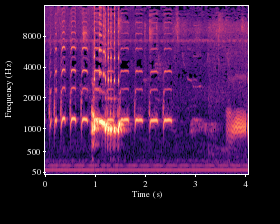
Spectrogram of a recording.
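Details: A local zebra dove sings a loud lure song said to provoke other doves. A row of brief clipped notes surrounds a rich trilled coo, then fades into softer murmuring, while a steady mechanical hum runs throughout.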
